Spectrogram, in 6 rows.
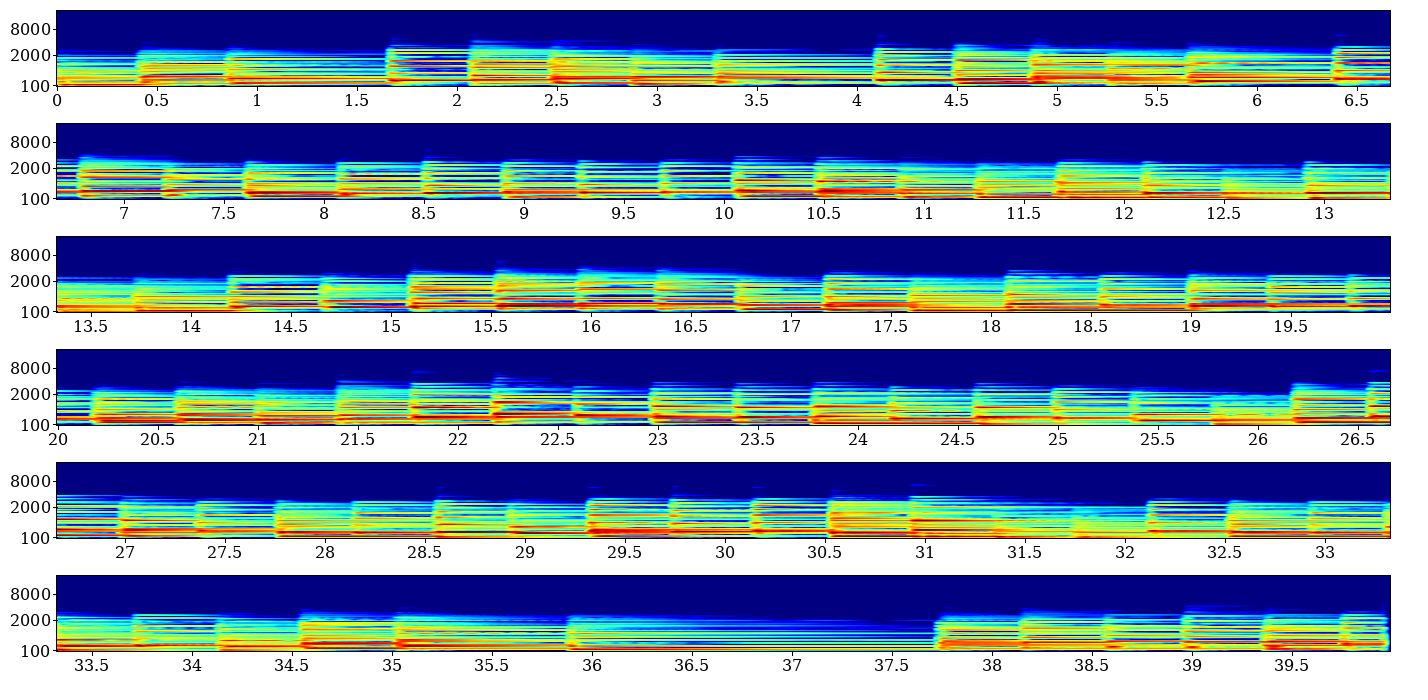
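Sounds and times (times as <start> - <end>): piano music: 0.0 - 39.9.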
